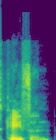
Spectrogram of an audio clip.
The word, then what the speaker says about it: Cason: before Summer League and corrected the the pronounce pronunciation and and it's Cason.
